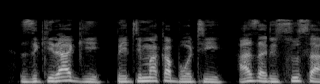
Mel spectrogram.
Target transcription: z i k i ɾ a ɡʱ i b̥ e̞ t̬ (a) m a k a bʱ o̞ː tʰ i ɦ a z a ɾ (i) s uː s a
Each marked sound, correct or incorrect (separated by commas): incorrect, correct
